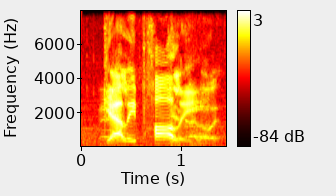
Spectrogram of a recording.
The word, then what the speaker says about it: Gallipoli: just fine to me gallipoli they're singing about gallipoli but they pronounce it gally polly excuse me all right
